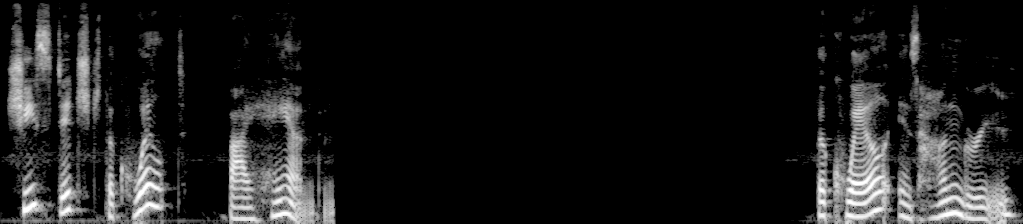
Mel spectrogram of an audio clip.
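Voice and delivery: slow, carefully shaped practice sentences; over enunciating. Shown as a demonstration. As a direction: model each Q word slowly and crisply. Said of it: "Just repeat after me".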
